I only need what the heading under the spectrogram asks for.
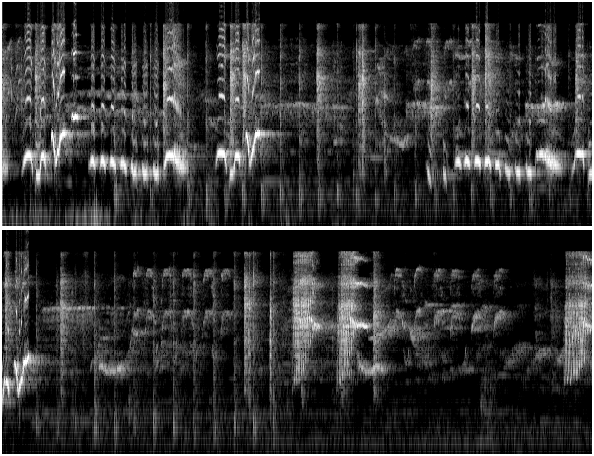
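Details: White-rumped shama, a murai used to provoke rivals, singing loud varied whistled phrases and quick repeated slurred notes in the first half, then softer scattered chips and high squeaks with a faint steady background hum.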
